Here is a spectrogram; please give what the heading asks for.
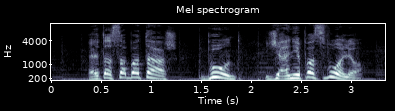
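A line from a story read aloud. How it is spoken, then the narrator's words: Yelling at full volume. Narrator (Russian): Орал во всю глотку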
